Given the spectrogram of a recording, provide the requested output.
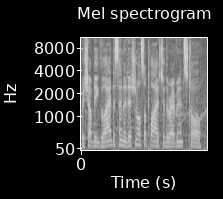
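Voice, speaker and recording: Fantasy game seeress, male reader: mid-pitched, stately, gracious, archaic wording, faint music beneath. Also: fairly even intonation, a bit bright, natural voice. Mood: solemn, gracious. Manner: formal, archaic, measured phrasing. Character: solemn, gracious female elder seer of a forest realm. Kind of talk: amateur voicing of fantasy game dialogue.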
